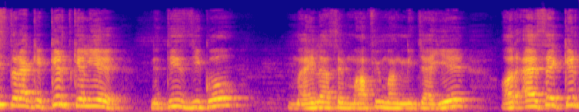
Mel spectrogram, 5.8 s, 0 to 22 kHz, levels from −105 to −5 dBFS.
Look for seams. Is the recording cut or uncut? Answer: uncut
